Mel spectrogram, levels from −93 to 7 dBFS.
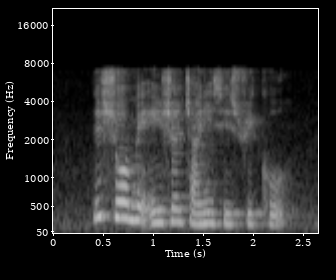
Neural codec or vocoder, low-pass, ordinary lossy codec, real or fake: none; 7.2 kHz; none; real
